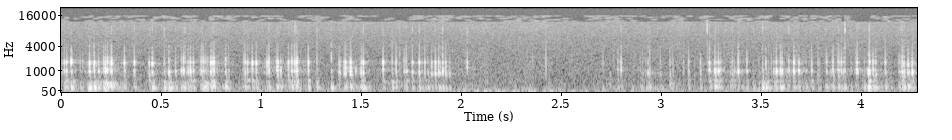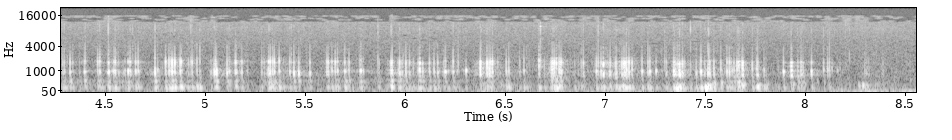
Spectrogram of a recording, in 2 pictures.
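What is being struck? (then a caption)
Silicone scrubber pad with soft bristles. Long nails scratch and tap across the soft bristles of a round, flat, blue silicone scrubber pad that is solid and lying on black fur. The result is a steady, low, rumbling rustle layered with dense, quick, dull taps and a faint mid-range scratchy band, all at a soft level.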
